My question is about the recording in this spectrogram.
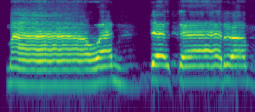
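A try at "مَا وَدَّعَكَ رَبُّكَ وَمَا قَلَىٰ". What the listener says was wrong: Bukan waddaka. Ma wadda'aka hanya ketinggalan.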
